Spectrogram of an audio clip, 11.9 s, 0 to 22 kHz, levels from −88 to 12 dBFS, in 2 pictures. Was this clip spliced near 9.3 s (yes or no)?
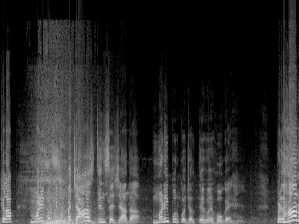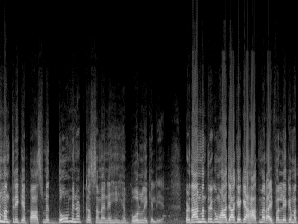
no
